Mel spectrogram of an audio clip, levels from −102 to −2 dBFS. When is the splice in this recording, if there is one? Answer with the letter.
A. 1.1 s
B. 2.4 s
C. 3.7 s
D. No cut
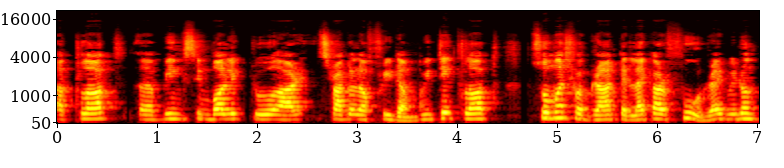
C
